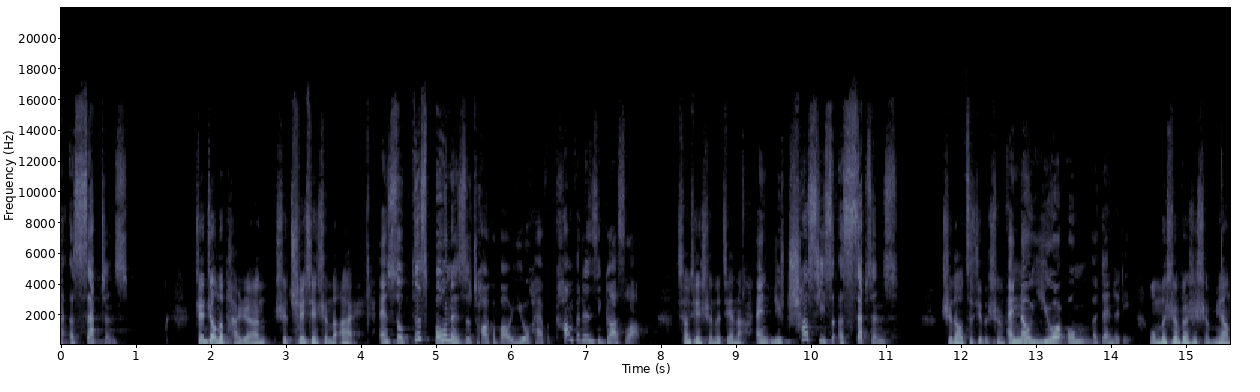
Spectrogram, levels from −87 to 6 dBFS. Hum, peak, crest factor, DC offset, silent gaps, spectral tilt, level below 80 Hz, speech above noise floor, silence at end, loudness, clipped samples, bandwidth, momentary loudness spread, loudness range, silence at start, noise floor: none; -20 dBFS; 20 dB; under 0.1%; none; -4 dB/octave; -84 dBFS; 36 dB; 0 s; -38 LUFS; under 0.1%; 17.5 kHz; 12 LU; 4 LU; 0 s; -75 dBFS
